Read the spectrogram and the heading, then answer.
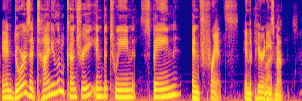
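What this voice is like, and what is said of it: American accent. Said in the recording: “I'm speaking with an American accent”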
